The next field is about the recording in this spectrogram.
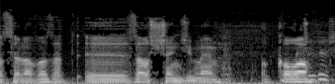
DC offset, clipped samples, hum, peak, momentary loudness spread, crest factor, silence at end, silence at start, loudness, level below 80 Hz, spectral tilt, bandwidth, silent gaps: under 0.1%; under 0.1%; none; -4 dBFS; 12 LU; 18 dB; 0 s; 0 s; -21 LUFS; -38 dBFS; -5.5 dB/octave; 13 kHz; none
